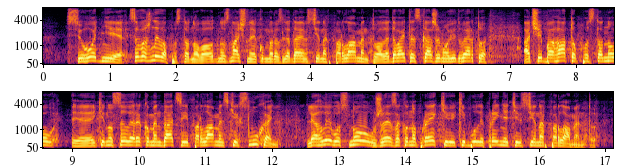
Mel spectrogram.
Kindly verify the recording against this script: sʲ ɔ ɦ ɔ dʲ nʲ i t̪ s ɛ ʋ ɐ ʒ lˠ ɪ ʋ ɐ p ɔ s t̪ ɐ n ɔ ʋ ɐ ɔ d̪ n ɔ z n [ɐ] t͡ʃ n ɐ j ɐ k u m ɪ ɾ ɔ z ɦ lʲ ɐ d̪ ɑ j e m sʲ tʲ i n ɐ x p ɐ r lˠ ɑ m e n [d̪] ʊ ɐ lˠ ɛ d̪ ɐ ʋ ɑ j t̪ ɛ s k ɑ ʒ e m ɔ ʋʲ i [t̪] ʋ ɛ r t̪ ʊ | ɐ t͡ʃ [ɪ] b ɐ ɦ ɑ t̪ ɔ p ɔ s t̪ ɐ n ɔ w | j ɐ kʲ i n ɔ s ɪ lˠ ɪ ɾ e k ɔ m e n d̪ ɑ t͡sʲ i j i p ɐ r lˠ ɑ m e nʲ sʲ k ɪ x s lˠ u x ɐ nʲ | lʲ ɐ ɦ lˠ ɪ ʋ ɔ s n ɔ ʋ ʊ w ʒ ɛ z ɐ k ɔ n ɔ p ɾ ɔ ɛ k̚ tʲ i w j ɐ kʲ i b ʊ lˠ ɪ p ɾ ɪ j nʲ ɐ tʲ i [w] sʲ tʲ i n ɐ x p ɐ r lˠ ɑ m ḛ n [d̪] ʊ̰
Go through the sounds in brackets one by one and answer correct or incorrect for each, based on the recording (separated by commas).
incorrect, incorrect, incorrect, correct, correct, incorrect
